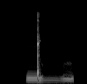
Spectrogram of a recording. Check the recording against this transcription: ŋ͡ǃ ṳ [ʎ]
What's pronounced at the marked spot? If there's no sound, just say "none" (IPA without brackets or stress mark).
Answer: l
